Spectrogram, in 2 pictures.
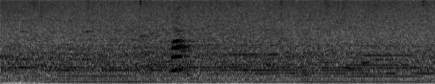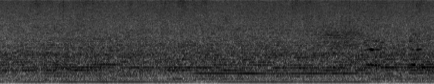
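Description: One short, high, slightly rising squeal about two seconds in, over a faint steady hum.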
